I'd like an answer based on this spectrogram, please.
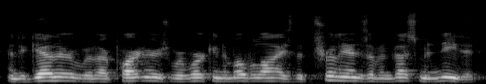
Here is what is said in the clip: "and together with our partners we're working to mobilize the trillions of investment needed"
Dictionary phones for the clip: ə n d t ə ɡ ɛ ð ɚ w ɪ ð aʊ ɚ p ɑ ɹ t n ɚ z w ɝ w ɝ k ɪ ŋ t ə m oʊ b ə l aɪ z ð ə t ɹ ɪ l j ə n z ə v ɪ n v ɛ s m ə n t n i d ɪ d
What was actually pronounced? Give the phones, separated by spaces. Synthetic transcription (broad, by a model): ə n t ə ɡ ɛ ð ɚ w ɪ ð aʊ ɚ p ɑ ɹ t n ɚ z w ɝ w ɝ k ɪ ŋ t ə m oʊ b ə l aɪ z ð ə t ɹ ɪ l j ə n z ə v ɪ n v ɛ s m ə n n i d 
